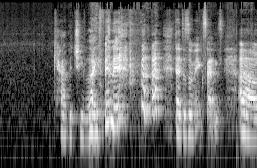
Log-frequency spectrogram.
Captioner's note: laughs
